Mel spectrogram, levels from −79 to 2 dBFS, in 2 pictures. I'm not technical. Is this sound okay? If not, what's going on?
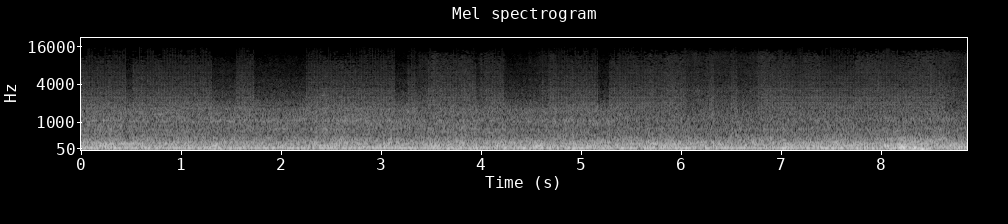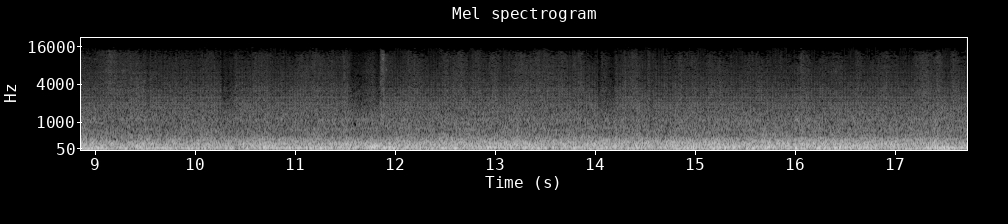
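No. All the way through there's a rough, scratchy buzz, pulsing roughly seventy times a second, that rises and falls with what the computer is doing rather than with the sound. This is computer activity noise: the processor, graphics card or mouse disturb the electrical ground the audio circuit shares.

At 13.22 s there's a brief blip. This is DAB burbling: weak digital radio reception let a few errors slip past the error correction, so short blips of noise appear in parts of the sound.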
